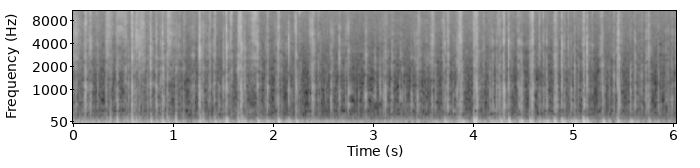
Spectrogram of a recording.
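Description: A small, hollow, square lavender-grey cardboard box held in the hand is tapped and scratched with long nails. Rapid, dull, hollow taps mix with brief bright scratching. Each tap stops almost at once with no ringing.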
